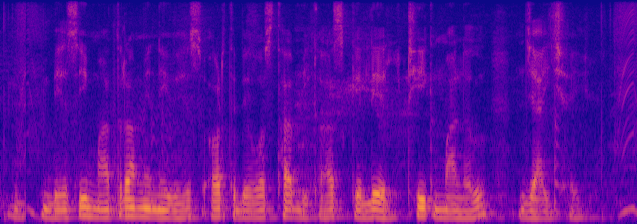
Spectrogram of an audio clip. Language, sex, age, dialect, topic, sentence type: Magahi, male, 46-50, Western, banking, statement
